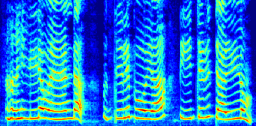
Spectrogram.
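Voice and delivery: put-on small weepy child voice, drawn out; tearful little girl. Little Riya whimpering to her aunt about school. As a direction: whine it like a toddler near tears.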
